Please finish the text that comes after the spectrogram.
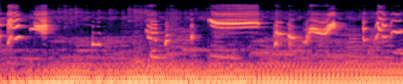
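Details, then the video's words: Night singing of an oriental magpie-robin, offered as therapy for stressed kacer birds: clear rising whistles, a buzzy sustained note and short chirps in rapid succession, with a continuous low droning hum beneath. "suara KACER GACOR di malam hari"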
